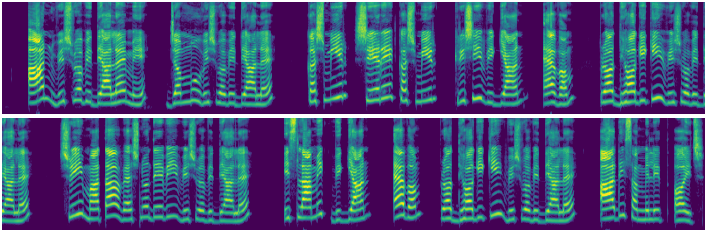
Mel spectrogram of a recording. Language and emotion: Maithili, neutral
